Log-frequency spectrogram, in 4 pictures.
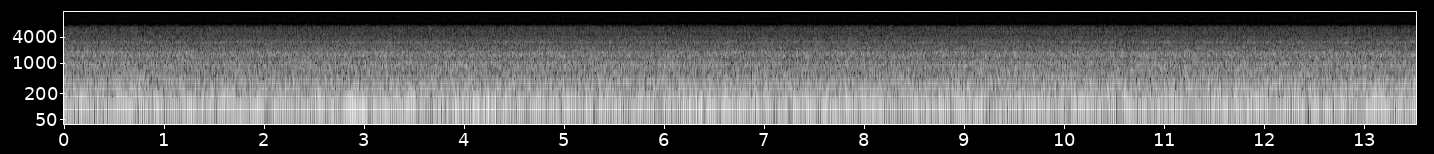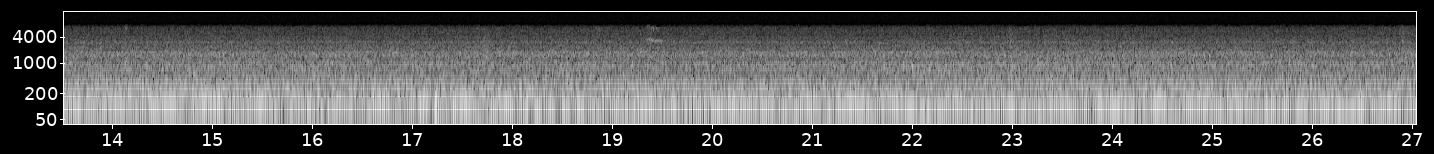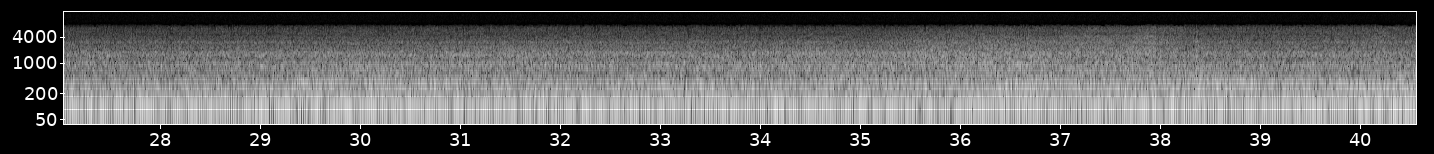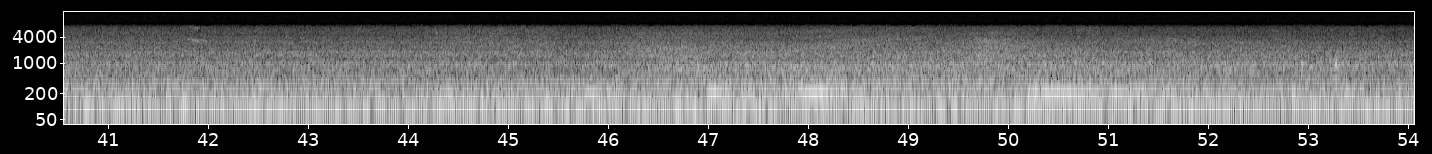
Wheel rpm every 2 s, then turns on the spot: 0, 0, 0, 0, 0, 0, 0, 0, 0, 0, 0, 0, 0, 0, 0, 0, 0, 0, 0, 0, 0, 0, 0, 0, 0, 0, 0.
none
